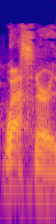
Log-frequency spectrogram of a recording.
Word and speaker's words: Woessner: Woessner. The O is Woessner. – Silent. – The O is silent.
